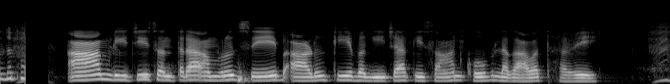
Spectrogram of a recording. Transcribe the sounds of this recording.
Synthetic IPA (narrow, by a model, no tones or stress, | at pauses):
aːmliːt͡ʃisə̃nt̪ɾaəmɾʊd̪ʱseːbaːɽukebəɡiːt͡ʃakɪsaːnkʰuːbləɡaːʋət̪ɦəʋeː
